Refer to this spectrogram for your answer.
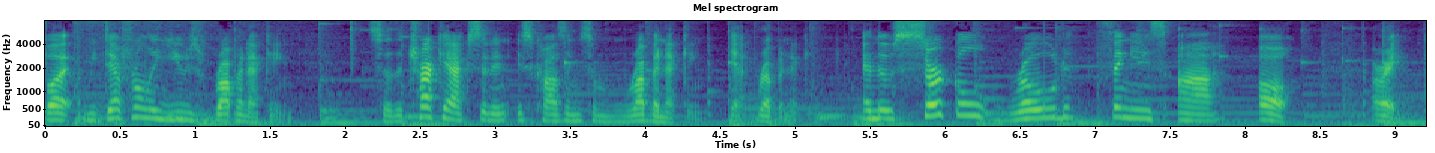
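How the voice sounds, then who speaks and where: Music plays in the background as a woman with a Boston accent talks at a fairly quick pace. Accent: American, Boston area. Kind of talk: casual talk to camera.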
